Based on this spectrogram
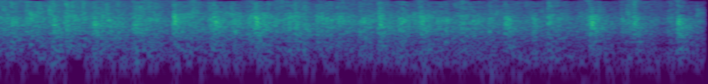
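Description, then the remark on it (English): An audience at a Kol Yom Rishon, Midreshet Yom Rishon event applauds steadily, a dense crackle of many hands clapping at once that stays loud and even for the whole stretch, with no voices over it. “He deserves now another round of applause.”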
